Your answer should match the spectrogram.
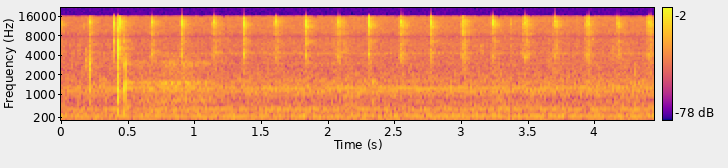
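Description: Steady fast ticking, about four ticks a second, over a low electrical hum, with a single computer mouse click about half a second in as a menu tab is selected.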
